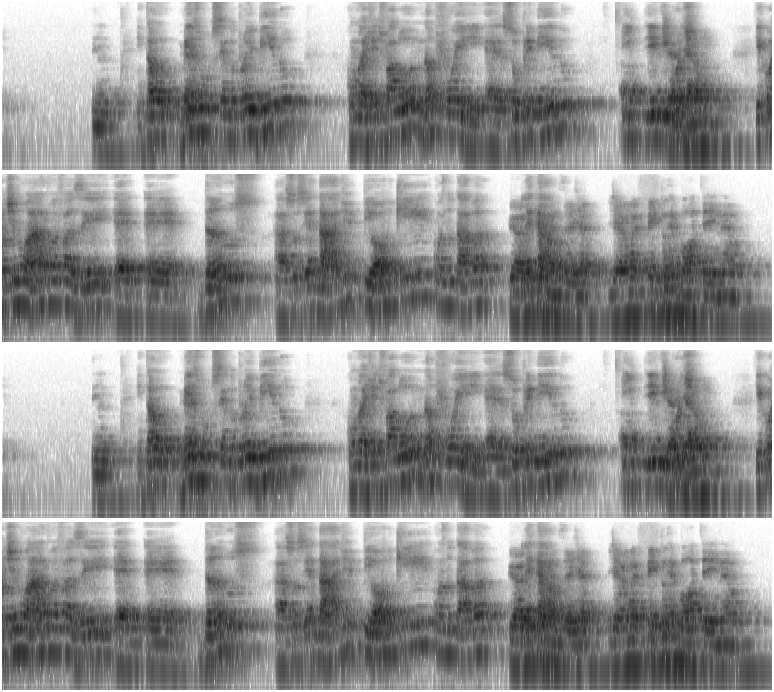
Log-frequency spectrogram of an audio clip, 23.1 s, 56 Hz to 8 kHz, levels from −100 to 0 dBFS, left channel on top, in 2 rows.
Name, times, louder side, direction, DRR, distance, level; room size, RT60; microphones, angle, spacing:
voice 1, 2.0-4.4 5.2-8.6 9.3-10.4 11.3-14.2 14.5-15.3 15.6-18.9 19.3-19.9, equal, ahead, -7 dB, 0.5 m, -23 dB
voice 2, 10.0-10.7 19.2-20.4 20.6-22.5, right 1 dB, 40° right, -4 dB, 0.9 m, -22 dB
4.0 x 2.6 x 2.8 m, 1.0 s
head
